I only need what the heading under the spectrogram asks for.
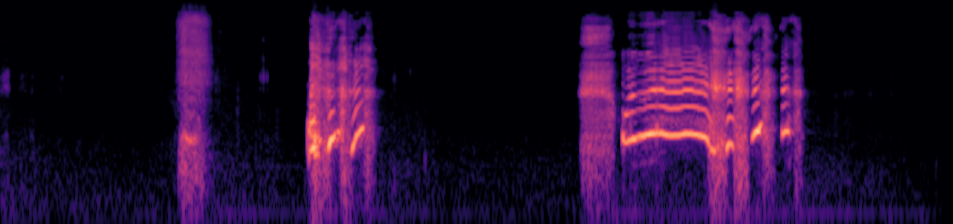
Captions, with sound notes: *laughter* *wHEEze* eh-HueHA! *inHAle* wH at THe hEEEcKKK- hUe He huehA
